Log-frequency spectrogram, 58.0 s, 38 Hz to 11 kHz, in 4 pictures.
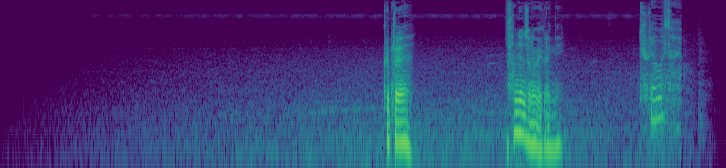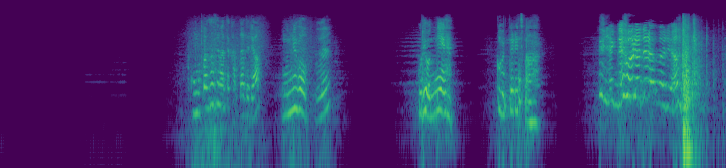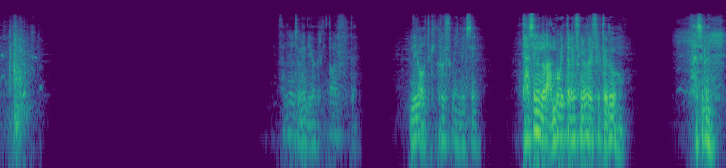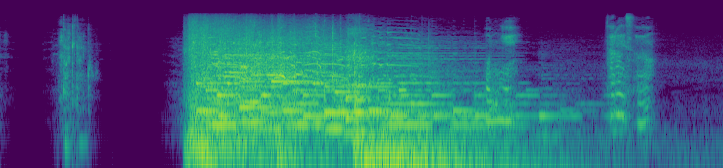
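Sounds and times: insect chorus trilling: 0:01.0 - 0:13.6.

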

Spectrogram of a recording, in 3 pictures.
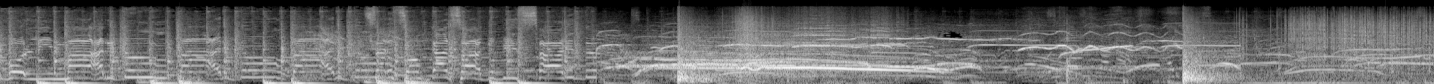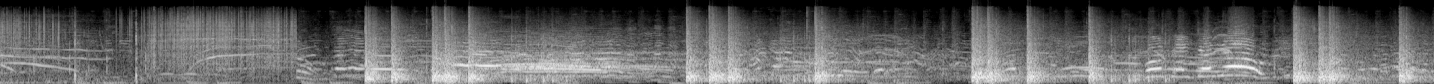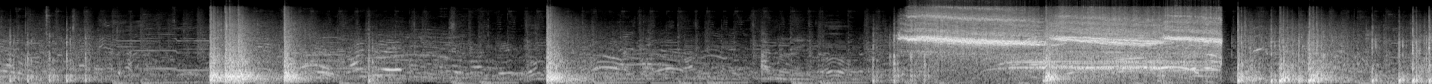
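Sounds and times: crowd shouting and talking: 0:00.0 - 0:43.0
fireworks bangs: 0:06.6 - 0:20.3, 0:21.0 - 0:23.4, 0:24.0 - 0:26.4, 0:27.1 - 0:32.6, 0:34.1 - 0:34.8, 0:37.4 - 0:43.0
fireworks hissing: 0:08.9 - 0:26.4.

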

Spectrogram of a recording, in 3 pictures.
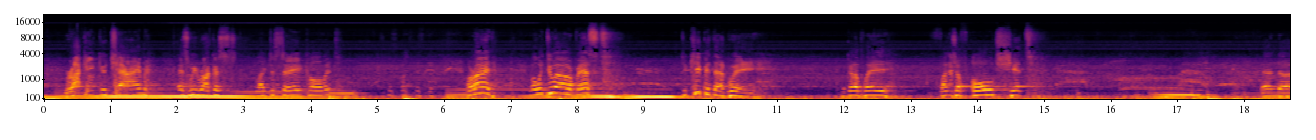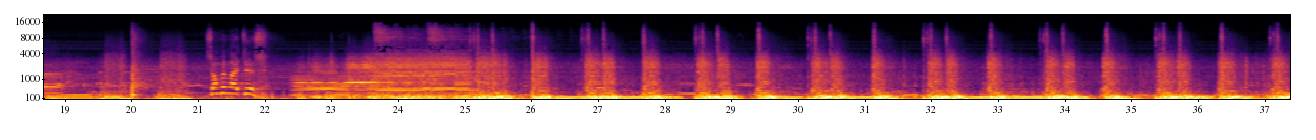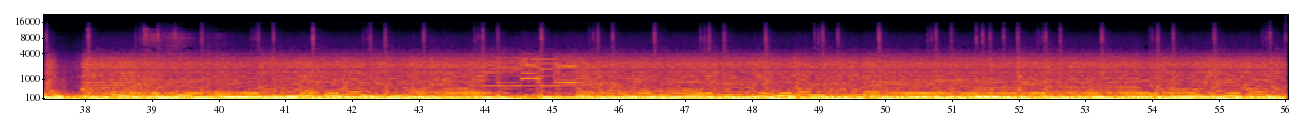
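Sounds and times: distorted electric guitar: 0:00.0 - 0:56.0
death metal band playing live: 0:06.3 - 0:10.1, 0:18.8 - 0:21.0, 0:22.4 - 0:56.0.

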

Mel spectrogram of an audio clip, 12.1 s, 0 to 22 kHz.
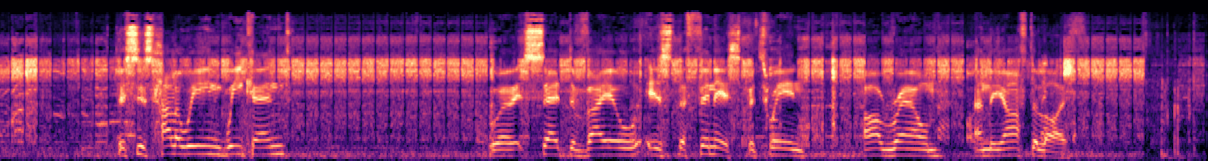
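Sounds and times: chopped radio static: 0:00.0 - 0:12.0.

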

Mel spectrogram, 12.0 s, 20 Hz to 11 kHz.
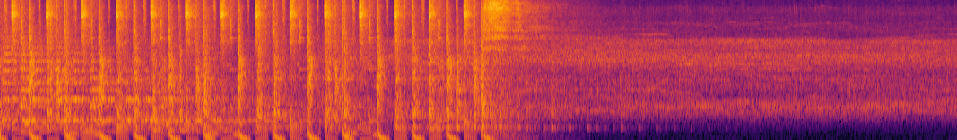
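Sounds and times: electronic dance track echo: 0:00.0 - 0:08.4.

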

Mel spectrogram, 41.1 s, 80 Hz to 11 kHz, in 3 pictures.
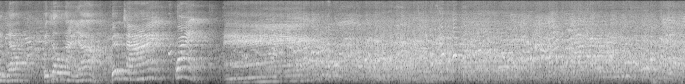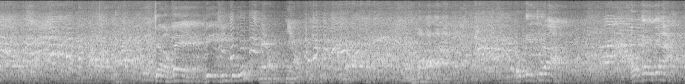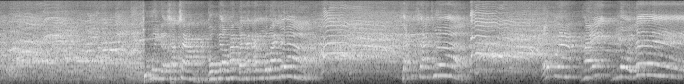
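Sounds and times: children calling out and chattering: 0:00.0 - 0:41.0.

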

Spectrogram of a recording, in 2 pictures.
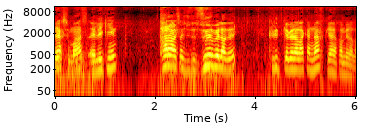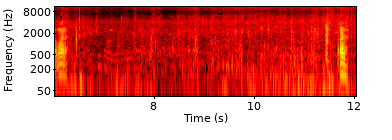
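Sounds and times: wind rumble on microphone: 0:00.0 - 0:04.6, 0:09.4 - 0:12.0
rustles and ticks in dry scrub: 0:00.0 - 0:12.0.

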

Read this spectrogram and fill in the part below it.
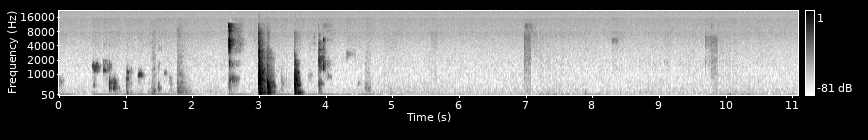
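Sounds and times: mug knocking on desk: 0:03.0 - 0:03.7.

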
